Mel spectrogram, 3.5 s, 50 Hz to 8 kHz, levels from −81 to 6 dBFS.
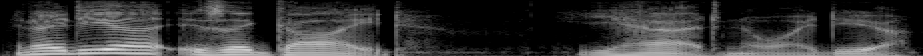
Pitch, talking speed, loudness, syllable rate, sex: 115 Hz, 155 wpm, -18 LUFS, 4.2 syllables/s, male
